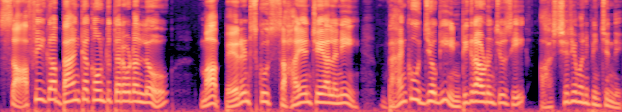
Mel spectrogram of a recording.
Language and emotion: Telugu, surprised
